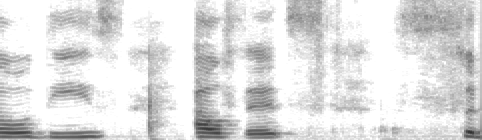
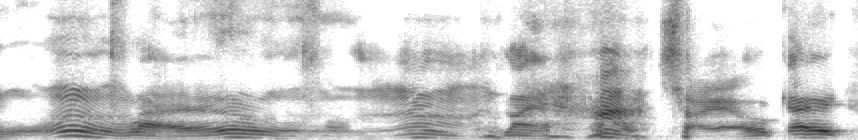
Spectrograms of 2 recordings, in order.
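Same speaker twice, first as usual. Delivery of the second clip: lower, giving face with a mm and huh; imitating Miss J; 6 semitones lower, much slower than usual. Doing Miss J's silent judging face, lower voice. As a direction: hum and side-eye like a judge. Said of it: "Miss J was giving a lot of face".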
